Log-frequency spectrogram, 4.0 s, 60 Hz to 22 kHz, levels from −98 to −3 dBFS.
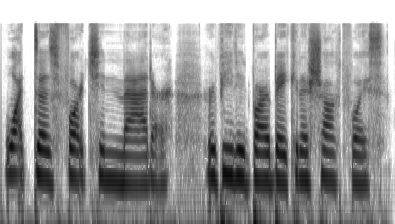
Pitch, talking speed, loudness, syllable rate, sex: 200 Hz, 150 wpm, -18 LUFS, 5.3 syllables/s, female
